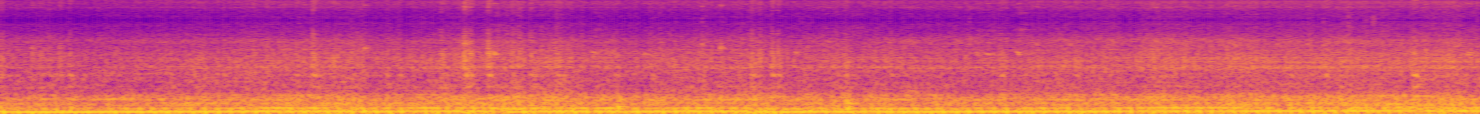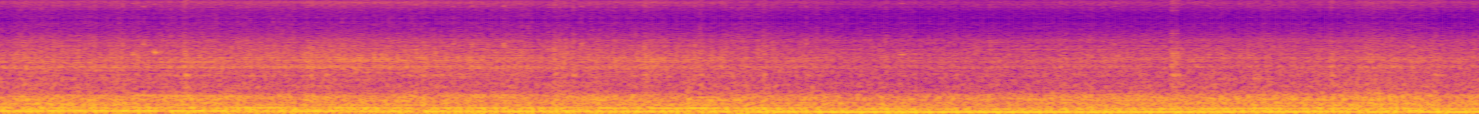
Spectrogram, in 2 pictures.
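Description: A vehicle's engine hums steadily at low speed.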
